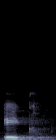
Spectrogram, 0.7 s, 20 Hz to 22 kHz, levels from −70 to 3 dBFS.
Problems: constant background noise, echo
